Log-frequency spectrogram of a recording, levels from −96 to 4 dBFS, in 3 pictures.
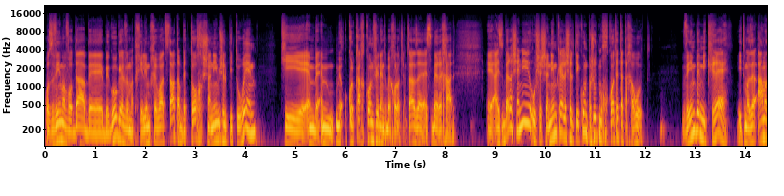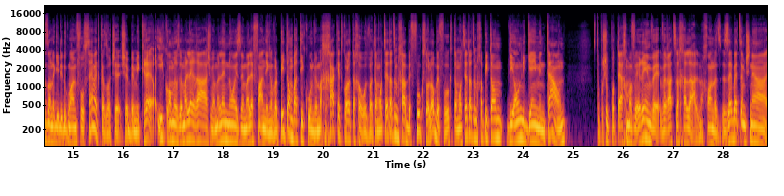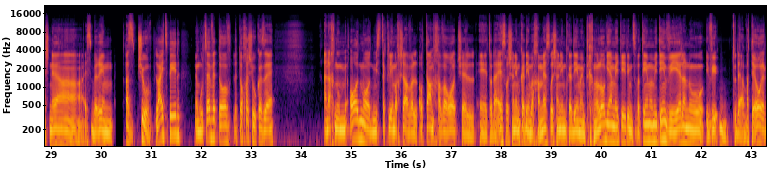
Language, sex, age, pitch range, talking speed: Hebrew, male, 30-49, 95-130 Hz, 160 wpm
